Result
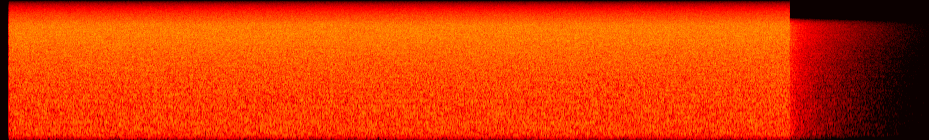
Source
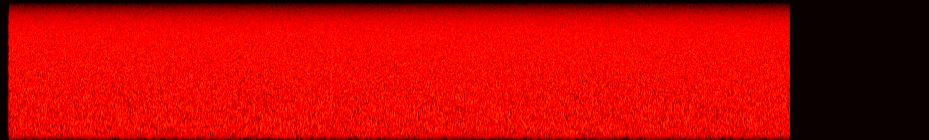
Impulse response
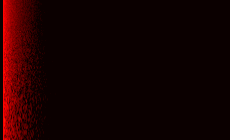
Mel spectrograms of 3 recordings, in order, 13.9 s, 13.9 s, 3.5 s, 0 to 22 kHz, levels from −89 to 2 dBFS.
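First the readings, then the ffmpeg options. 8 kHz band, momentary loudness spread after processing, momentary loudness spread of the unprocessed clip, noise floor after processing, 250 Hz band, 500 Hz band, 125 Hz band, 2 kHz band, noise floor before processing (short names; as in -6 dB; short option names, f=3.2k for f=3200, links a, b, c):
+16.0 dB, 0 LU, 0 LU, -65 dBFS, +8.5 dB, +8.5 dB, +8.5 dB, +10.0 dB, under -85 dBFS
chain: -filter_complex "[0:a]highshelf=f=5.2k:g=10.5,asplit=2[a][b];[1:a]atrim=start_sample=2205,asetrate=22932,aresample=44100[c];[b][c]afir=irnorm=-1:irlink=0,volume=-4.5dB[d];[a][d]amix=inputs=2:normalize=0,volume=3.5dB"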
